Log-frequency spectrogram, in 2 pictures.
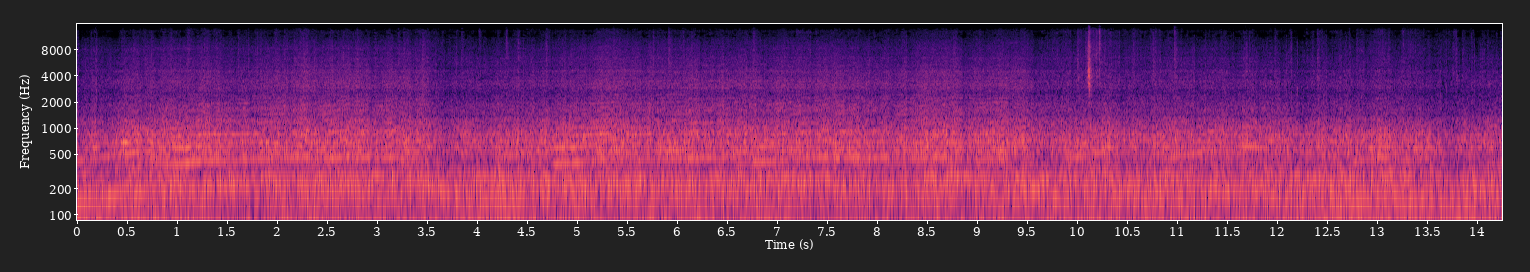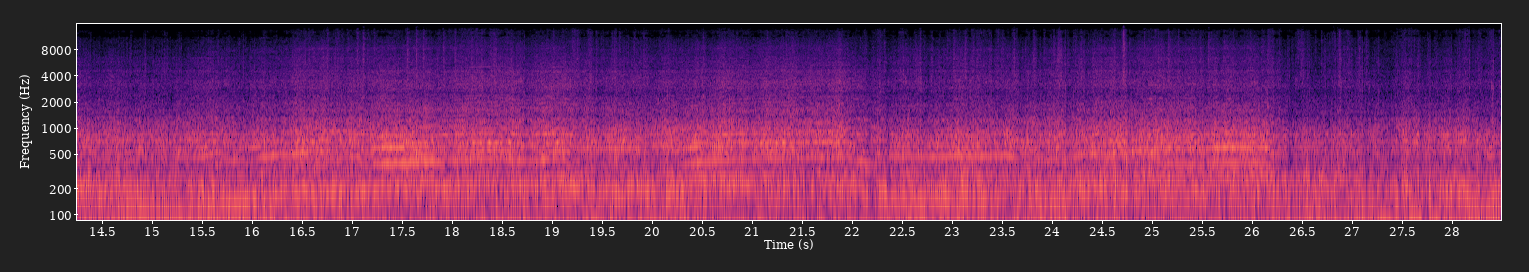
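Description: Mazda MX-5 race car's engine heard from inside the cabin, loud and steady, its pitch rising under acceleration and dropping back again and again through a fast lap.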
